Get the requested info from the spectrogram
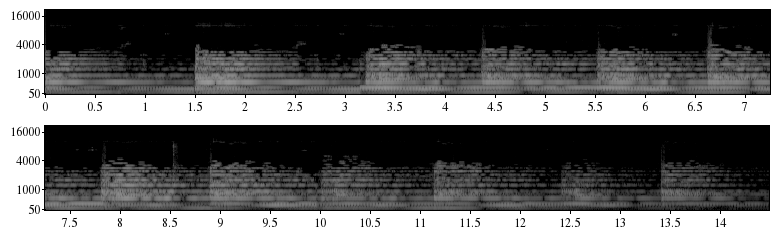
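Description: A church bell tolling slowly, struck about once a second, each stroke ringing on into the next so that a steady hum runs underneath; the strokes grow a little fainter near the end.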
